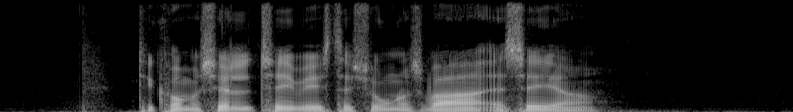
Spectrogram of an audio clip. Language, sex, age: Danish, male, 42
